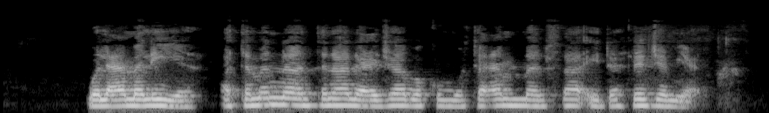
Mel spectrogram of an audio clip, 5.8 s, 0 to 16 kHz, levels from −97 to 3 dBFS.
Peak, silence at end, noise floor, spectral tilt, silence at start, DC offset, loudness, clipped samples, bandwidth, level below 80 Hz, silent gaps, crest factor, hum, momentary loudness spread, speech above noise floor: -8 dBFS; 0.5 s; -84 dBFS; -9 dB/octave; 0.7 s; under 0.1%; -23 LUFS; under 0.1%; 7 kHz; -62 dBFS; none; 16 dB; none; 11 LU; 62 dB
